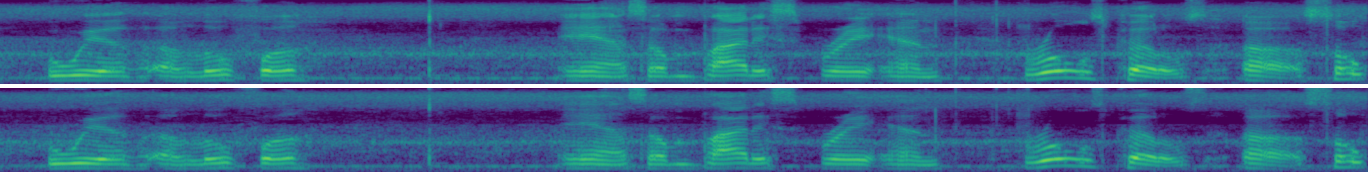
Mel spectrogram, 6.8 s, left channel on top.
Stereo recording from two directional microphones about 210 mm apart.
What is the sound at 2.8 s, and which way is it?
Speech, centre (ahead or behind).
